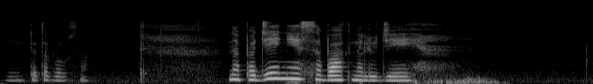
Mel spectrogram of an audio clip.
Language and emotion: Russian, sad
